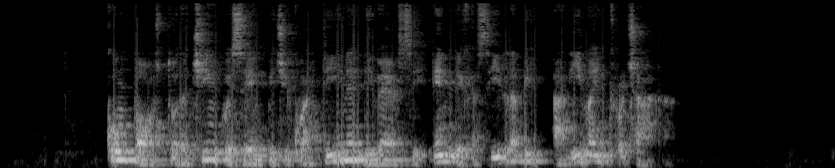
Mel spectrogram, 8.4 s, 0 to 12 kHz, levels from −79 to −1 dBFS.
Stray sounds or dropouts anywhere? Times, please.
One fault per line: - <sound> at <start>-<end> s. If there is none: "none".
none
